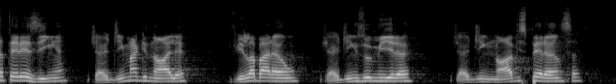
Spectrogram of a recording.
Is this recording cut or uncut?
uncut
